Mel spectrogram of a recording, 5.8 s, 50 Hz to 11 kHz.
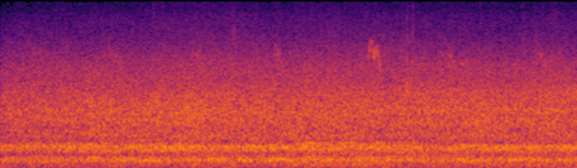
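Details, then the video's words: Spring beehive with swarms of honeybees coming and going: an even, thick buzzing drone holding steady, one brief higher chirp near the end, no music. "1 Hour of a Beehive ASMR"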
